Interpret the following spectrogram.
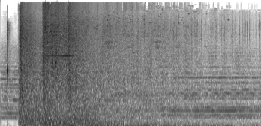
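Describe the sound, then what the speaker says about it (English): A sudden heavy boom from a star power attack in Minecraft bursts in loud and broad, then rolls on as a long rumbling tail that slowly fades without dying out completely. "Nuclear fusion being used to create an explosion at a spot I want to target."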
